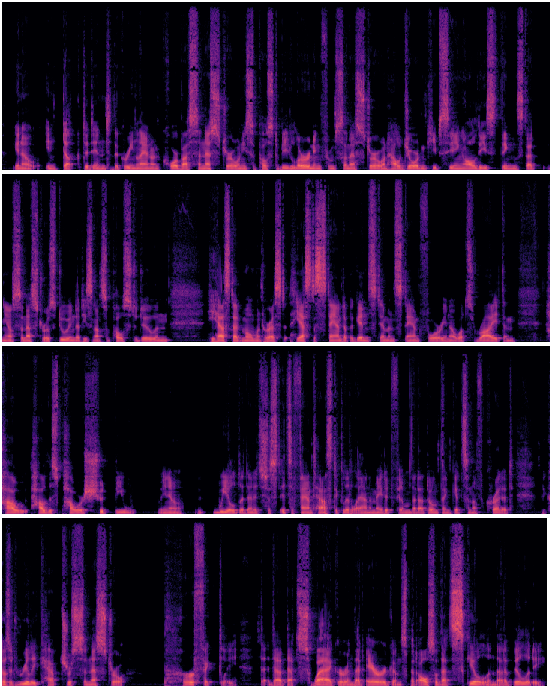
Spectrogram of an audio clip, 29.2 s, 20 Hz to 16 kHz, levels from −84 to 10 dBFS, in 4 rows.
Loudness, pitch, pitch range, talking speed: -25 LUFS, 85 Hz, 80-90 Hz, 215 wpm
